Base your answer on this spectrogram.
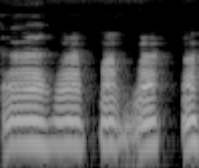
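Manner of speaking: put-on sleepy, drowsy stammering.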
